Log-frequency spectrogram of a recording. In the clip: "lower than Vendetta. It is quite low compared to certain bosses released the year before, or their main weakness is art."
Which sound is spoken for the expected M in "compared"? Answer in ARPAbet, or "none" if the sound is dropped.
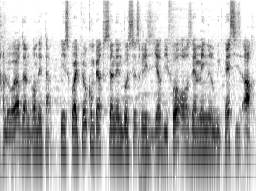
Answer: none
